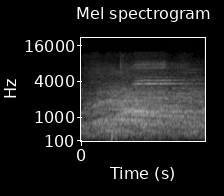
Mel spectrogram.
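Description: A bench crowd at a WISL men's indoor soccer semifinal shouts and roars in a continuous blended din that stays at an even, moderately distant level.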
